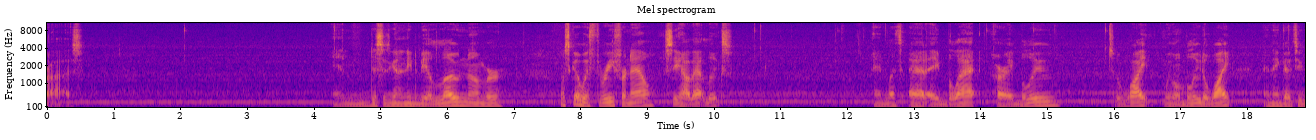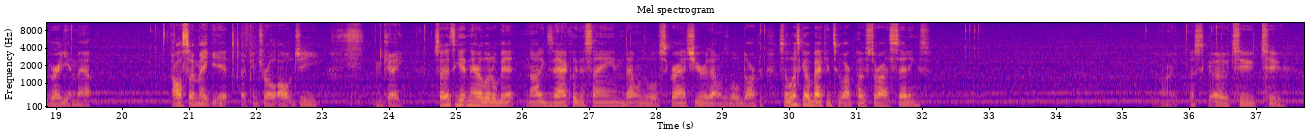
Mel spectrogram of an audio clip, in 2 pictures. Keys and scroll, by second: 5.7 Up, 37.0 Down.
